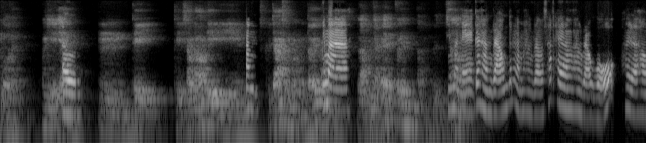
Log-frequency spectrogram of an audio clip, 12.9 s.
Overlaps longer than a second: none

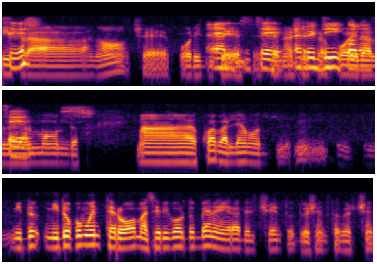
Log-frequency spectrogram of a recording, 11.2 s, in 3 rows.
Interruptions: present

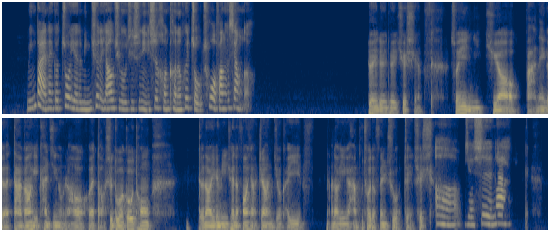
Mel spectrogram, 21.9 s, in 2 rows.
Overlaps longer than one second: none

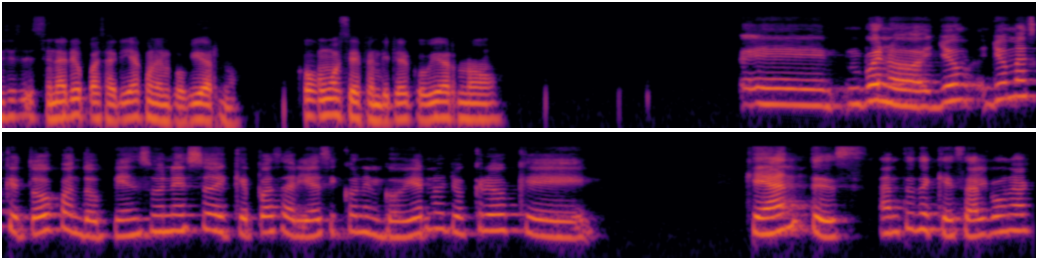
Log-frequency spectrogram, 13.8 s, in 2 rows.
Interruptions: none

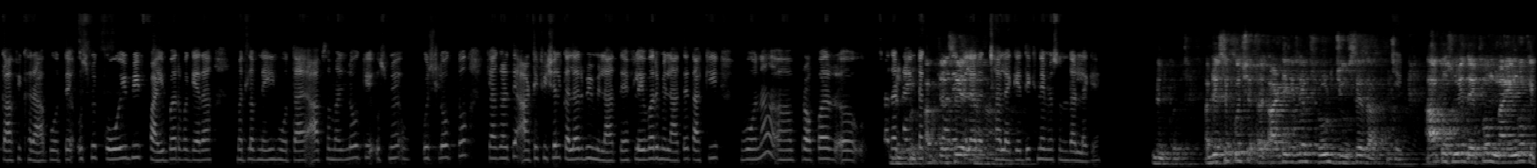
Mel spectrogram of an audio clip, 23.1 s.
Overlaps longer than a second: present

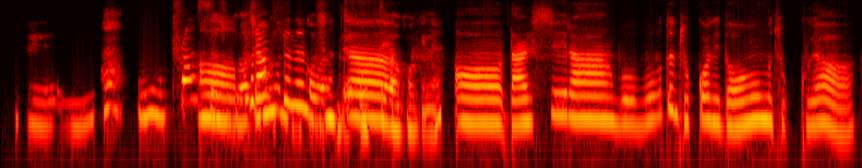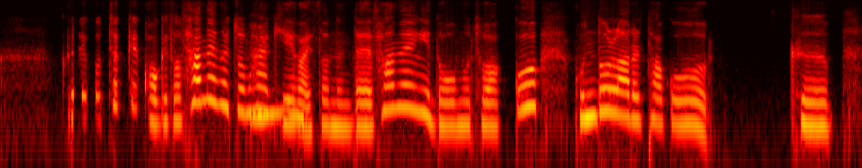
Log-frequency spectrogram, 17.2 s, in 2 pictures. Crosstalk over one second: present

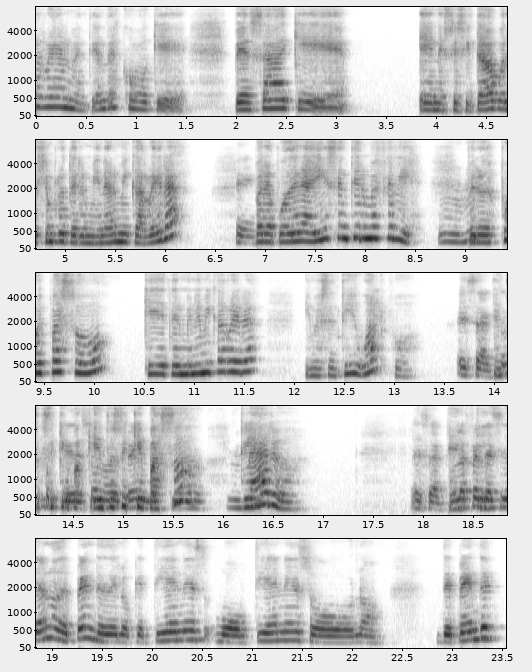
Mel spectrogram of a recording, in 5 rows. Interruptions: present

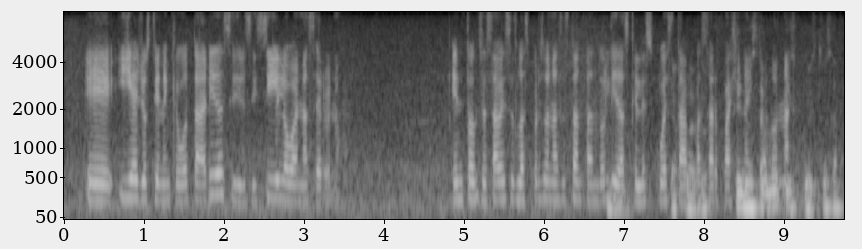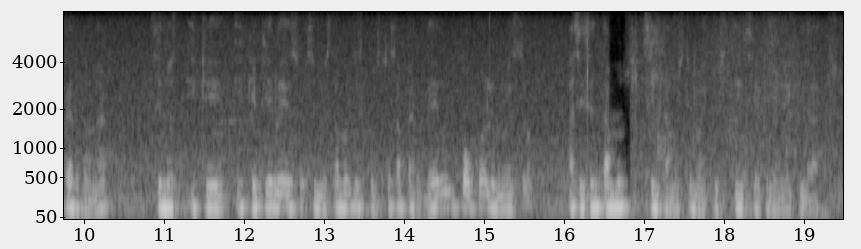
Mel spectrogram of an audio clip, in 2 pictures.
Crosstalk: present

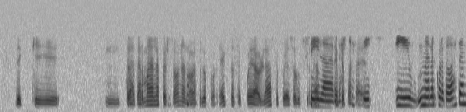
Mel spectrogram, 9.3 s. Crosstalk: present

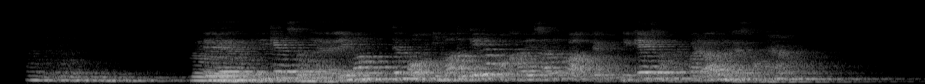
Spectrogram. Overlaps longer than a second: present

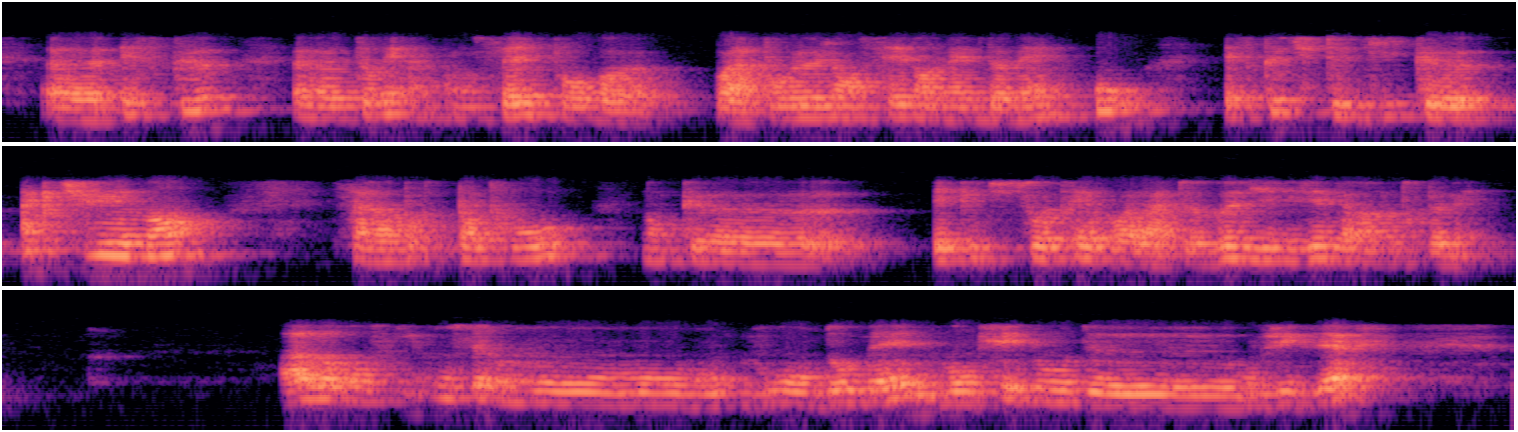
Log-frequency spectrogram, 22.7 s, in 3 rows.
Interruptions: none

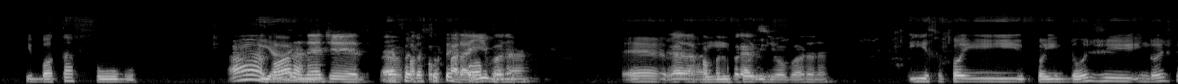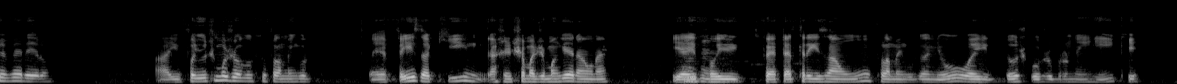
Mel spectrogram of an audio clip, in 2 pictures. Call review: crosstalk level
present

